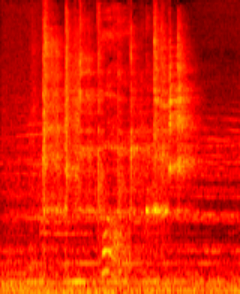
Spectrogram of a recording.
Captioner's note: crashing sound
